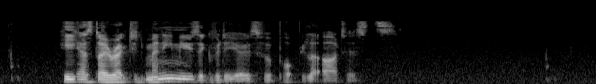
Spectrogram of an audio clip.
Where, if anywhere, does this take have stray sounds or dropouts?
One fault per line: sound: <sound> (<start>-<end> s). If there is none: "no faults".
no faults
